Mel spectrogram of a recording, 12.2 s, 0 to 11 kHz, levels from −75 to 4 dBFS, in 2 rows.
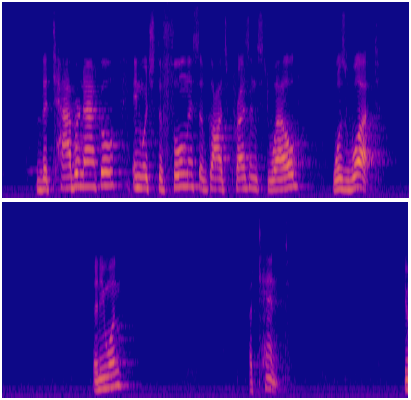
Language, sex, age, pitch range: English, male, 20-39, 155-215 Hz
